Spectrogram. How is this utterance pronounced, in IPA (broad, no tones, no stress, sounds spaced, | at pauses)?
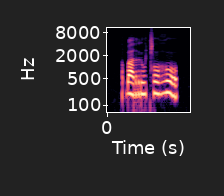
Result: ɓ a r u c o ɦ o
